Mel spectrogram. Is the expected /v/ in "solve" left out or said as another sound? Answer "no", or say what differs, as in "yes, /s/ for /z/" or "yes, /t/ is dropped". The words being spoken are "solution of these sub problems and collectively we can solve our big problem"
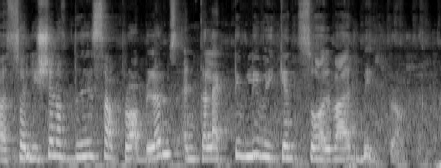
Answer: no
